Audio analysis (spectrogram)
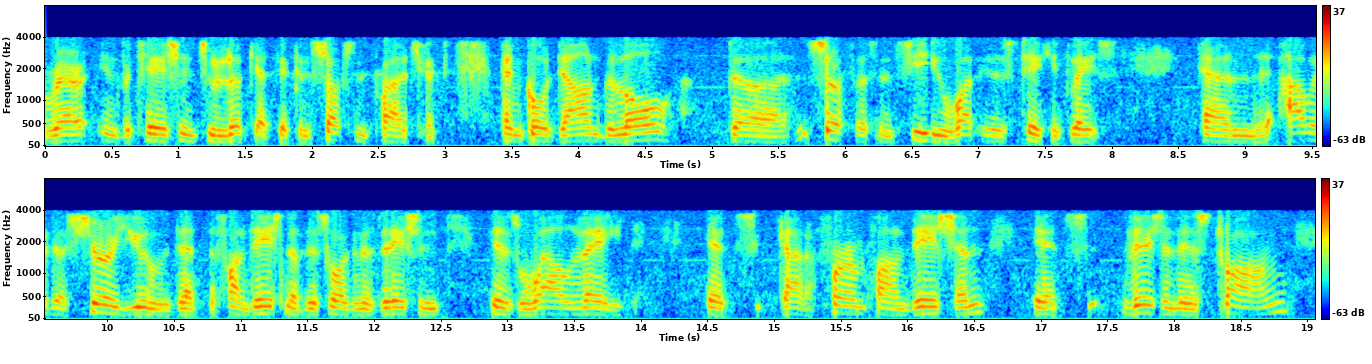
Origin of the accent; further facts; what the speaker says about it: St. Cloud, Minnesota, United States; from St. Cloud, Minnesota.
